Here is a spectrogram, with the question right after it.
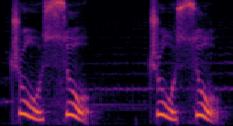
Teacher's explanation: So that's two fourth tones.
